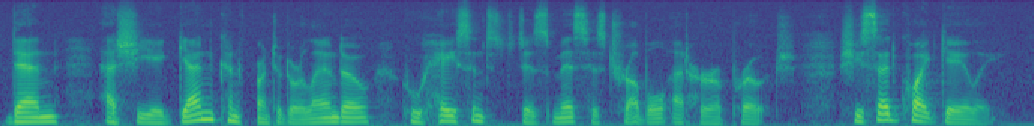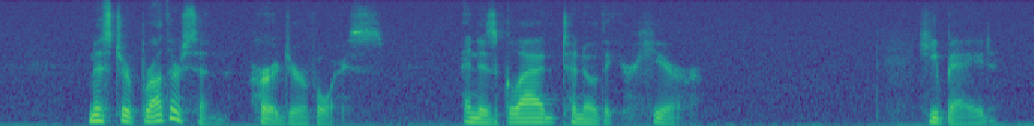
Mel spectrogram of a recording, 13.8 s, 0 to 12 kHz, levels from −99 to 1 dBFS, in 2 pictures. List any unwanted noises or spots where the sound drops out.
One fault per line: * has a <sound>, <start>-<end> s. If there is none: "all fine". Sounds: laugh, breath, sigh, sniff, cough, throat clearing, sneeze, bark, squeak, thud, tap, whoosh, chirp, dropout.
* has a dropout, 1.6-1.7 s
